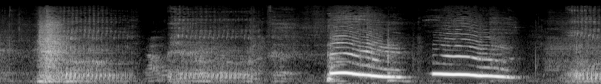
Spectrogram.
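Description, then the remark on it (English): After some murmured voices, a person imitates a horse neigh with two loud, strained calls in a row, each sliding downward in pitch, as players in a game compete to make the best horse noise. “All right, which player makes the best horse noise?”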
